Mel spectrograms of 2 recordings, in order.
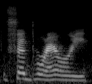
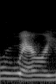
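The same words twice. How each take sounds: First: The first 'u' sound is almost dropped. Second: The first 'u' sound is clearly pronounced. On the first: The speaker calls it right. "like you almost don't even say the ooh" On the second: The speaker calls it wrong. "you don't say it like that"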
